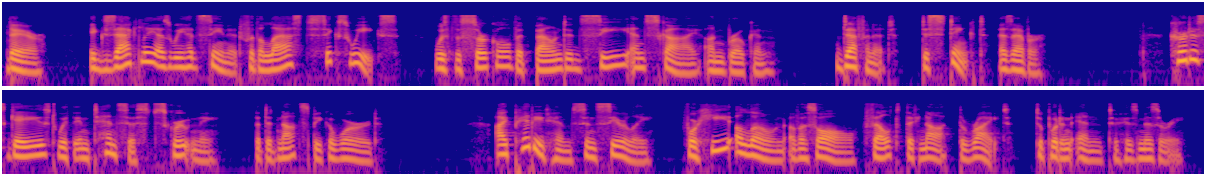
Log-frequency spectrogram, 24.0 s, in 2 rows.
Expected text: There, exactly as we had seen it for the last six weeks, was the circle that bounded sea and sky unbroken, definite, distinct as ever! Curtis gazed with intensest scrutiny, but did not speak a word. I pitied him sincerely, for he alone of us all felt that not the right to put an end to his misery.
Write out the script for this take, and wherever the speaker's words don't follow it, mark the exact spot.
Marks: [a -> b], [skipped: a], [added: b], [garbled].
There, exactly as we had seen it for the last six weeks, was the circle that bounded sea and sky unbroken, definite, distinct as ever! Curtis gazed with intensest scrutiny, but did not speak a word. I pitied him sincerely, for he alone of us all felt that not the right to put an end to his misery.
